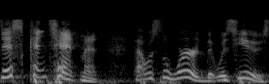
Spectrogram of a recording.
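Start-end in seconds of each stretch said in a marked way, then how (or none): 0.0-1.0 high, grumpy, crotchety grumble. Giving the word used in the olden days: crotchety voice. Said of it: "You have to say it kind of in a crotchety voice".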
